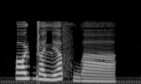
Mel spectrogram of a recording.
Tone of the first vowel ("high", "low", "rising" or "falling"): high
